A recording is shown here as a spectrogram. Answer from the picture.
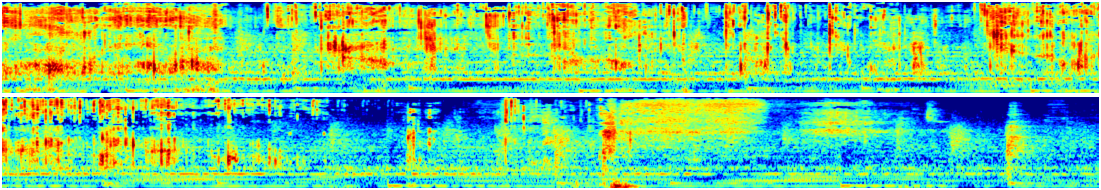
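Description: Crunchy corn chips being chewed for ASMR in steady, crackling bites, with dense sharp crunches throughout and one heavier crunch near the end; no talking.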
